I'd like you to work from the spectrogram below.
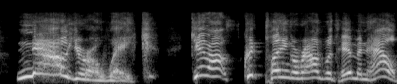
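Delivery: very high, shrieked cry. Voicing a character who shrieks at an ally to help: shrieking in character. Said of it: "she shrieks out".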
